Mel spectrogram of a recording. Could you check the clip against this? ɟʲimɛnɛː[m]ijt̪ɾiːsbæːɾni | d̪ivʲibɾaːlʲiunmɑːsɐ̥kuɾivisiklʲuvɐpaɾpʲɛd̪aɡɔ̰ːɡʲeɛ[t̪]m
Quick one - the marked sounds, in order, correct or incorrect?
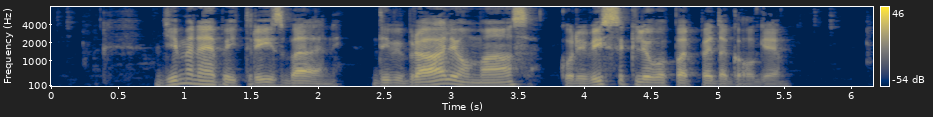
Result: incorrect, incorrect

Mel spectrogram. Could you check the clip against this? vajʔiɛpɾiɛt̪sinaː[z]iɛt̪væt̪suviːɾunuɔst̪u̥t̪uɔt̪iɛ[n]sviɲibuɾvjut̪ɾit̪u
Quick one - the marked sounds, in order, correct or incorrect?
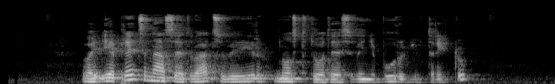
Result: incorrect, incorrect

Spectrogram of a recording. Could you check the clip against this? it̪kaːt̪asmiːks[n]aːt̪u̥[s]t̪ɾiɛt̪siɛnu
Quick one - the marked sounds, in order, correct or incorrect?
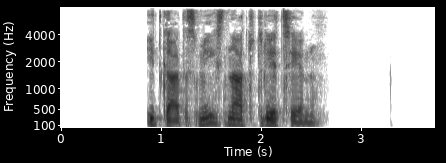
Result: correct, incorrect

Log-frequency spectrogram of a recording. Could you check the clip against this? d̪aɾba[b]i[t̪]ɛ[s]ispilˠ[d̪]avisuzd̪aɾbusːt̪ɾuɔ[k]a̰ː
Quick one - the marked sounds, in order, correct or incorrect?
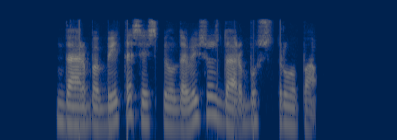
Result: correct, correct, correct, correct, incorrect

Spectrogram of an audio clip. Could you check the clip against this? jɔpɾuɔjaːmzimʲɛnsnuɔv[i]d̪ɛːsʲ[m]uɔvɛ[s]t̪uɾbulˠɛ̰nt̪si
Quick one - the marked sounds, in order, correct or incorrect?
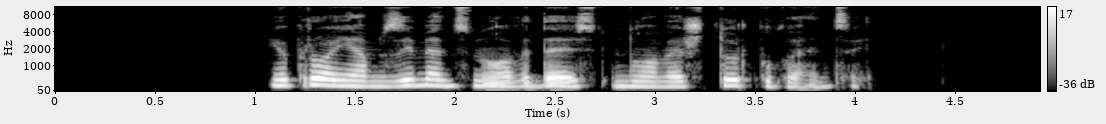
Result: incorrect, incorrect, incorrect

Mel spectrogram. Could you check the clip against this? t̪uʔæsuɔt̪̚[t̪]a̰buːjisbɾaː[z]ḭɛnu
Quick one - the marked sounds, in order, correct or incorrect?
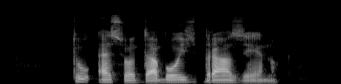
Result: incorrect, correct

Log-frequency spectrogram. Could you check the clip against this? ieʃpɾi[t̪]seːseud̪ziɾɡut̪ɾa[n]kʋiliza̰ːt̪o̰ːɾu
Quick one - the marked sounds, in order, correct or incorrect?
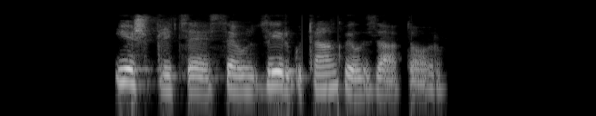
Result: correct, incorrect

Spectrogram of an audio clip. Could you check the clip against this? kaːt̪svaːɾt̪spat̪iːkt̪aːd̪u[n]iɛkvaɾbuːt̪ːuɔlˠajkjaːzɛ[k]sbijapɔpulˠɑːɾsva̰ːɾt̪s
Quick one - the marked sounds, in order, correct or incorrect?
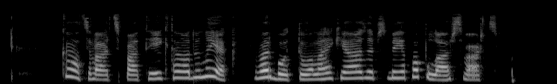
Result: correct, incorrect

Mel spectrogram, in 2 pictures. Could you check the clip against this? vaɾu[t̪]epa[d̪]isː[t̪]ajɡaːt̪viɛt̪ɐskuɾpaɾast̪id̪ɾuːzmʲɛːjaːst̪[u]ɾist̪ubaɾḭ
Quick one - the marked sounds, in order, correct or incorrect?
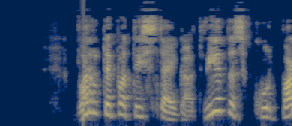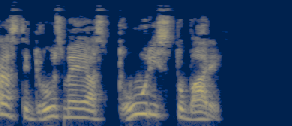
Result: correct, incorrect, correct, incorrect

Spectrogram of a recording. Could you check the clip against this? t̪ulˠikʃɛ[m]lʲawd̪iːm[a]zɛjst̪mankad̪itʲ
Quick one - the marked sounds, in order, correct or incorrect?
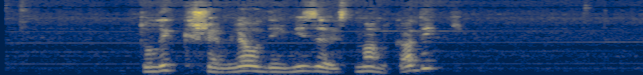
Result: correct, incorrect

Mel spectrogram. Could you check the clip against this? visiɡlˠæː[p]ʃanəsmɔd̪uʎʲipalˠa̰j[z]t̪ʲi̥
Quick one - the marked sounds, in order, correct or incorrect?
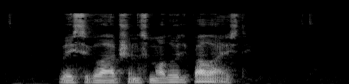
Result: correct, incorrect

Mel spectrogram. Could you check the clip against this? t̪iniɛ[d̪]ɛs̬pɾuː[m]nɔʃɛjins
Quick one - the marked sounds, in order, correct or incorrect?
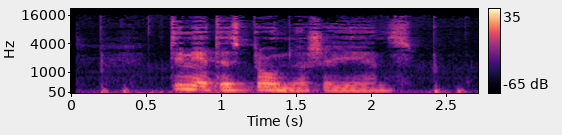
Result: incorrect, correct

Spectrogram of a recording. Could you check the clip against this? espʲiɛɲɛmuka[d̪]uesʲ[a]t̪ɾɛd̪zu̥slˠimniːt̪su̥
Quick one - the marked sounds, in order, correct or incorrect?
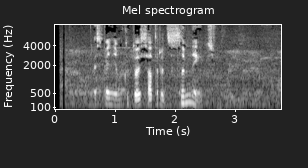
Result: incorrect, correct

